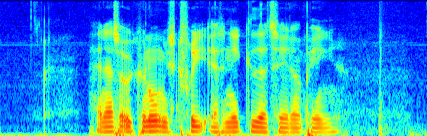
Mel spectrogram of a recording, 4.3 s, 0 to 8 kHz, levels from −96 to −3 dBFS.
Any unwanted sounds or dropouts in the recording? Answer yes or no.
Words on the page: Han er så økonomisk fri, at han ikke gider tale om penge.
yes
